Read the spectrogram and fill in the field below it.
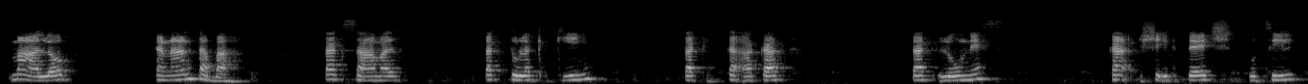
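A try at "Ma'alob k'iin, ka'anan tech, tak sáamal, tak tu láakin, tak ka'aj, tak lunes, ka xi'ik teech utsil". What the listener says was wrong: La glotal nada más te medio fallo, pero ahí está.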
